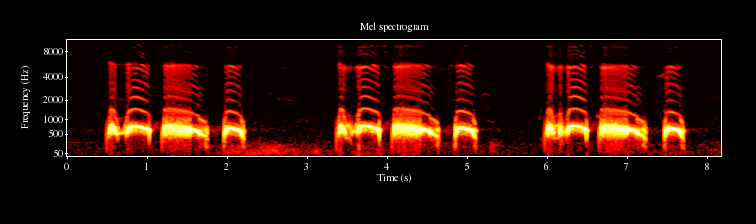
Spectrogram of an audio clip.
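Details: Spotted dove calling in the lively khan yon crowing style: a hoarse, mellow phrase of four or five cooing notes, with a long downward-slurred middle note, repeated three times about every two and a half seconds in quiet surroundings.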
